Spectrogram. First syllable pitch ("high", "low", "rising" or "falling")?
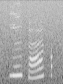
high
